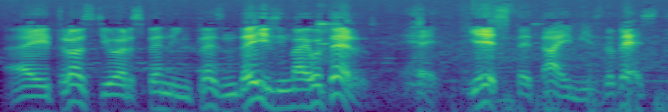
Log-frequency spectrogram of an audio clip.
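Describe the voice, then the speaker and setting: An actor playing an eager, deferential hotel keeper with a Mexican accent in a 1950s radio drama. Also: male voice, mid-range voice, a little slow, a little hiss or hum, lightly acted. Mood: courteous. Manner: fussy, obliging, excitable. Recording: dull vintage radio recording.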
